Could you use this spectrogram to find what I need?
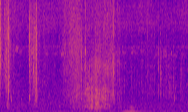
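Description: A bowstring creaks as a bow is drawn back.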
